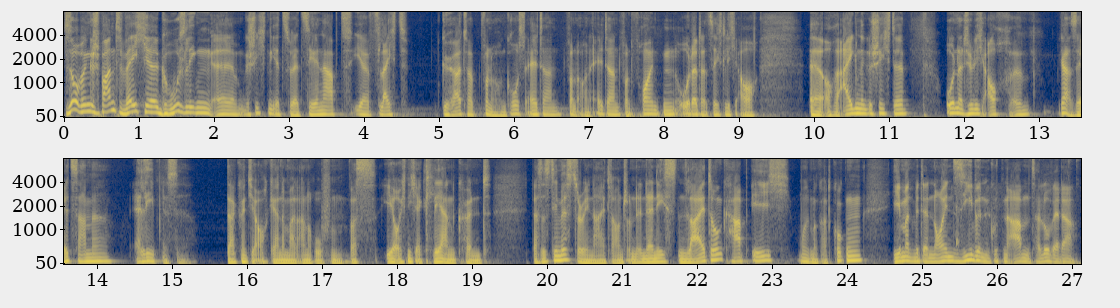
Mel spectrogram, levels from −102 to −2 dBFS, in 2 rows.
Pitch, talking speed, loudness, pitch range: 105 Hz, 170 wpm, -19 LUFS, 90-120 Hz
